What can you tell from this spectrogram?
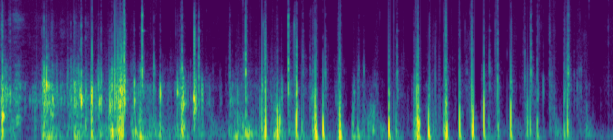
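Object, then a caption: Plastic keyboard covered in slime. Fingertips type through a thick layer of translucent blue slime covering a full-size white and grey mechanical keyboard with plastic keycaps. The result is a rapid run of wet, squelching presses mixed with short, sharp key clicks, dense at first and then more evenly spaced.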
